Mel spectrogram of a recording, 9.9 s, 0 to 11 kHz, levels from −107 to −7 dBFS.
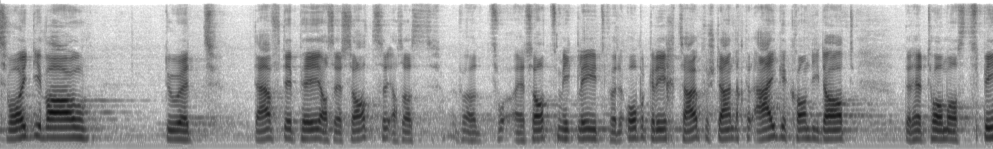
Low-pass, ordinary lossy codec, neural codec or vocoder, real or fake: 9.9 kHz; MP3, 96 kbps; none; real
